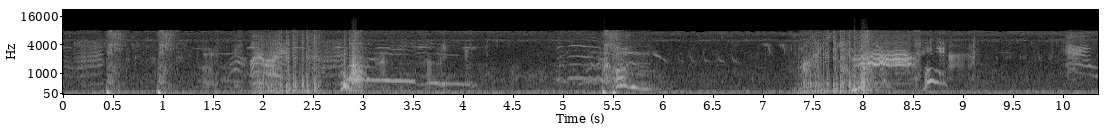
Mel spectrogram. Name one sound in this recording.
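A slingshot snaps as a bird is flung through the air.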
